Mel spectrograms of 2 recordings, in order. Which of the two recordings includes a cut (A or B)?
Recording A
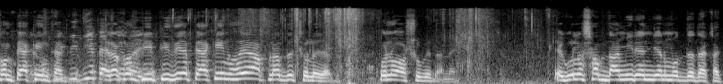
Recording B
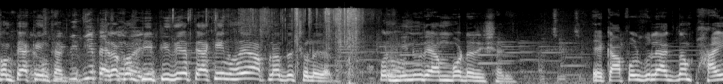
B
